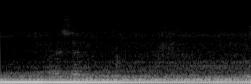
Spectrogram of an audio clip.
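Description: Steady low mechanical hum and rumble of an air compressor running continuously, as when a ventilator's compressor is pressurized.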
